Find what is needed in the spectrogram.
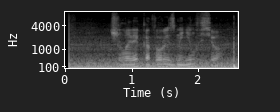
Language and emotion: Russian, neutral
